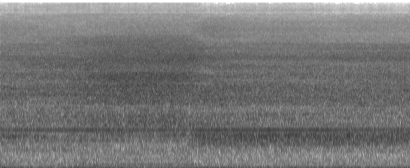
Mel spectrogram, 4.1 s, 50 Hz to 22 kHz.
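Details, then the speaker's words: Cascade DS-925 hair dryer after repairing a no-heat fault (broken heating element connection crimped); cool button released, heat returns and temperature rises. Steady, even airy rush with smooth fan hum, no rattles or pitch wobble; running normally. "I'll let go of that immediately starts heating up again you can see the temperature rising again"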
